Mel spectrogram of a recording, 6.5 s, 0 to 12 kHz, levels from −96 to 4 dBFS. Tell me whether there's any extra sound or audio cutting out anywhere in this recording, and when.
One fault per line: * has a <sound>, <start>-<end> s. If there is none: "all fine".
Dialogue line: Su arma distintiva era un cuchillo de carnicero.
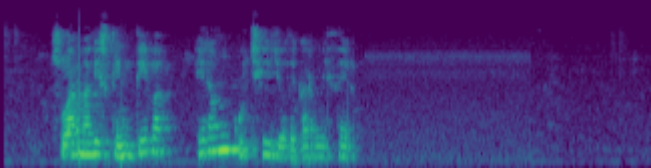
all fine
